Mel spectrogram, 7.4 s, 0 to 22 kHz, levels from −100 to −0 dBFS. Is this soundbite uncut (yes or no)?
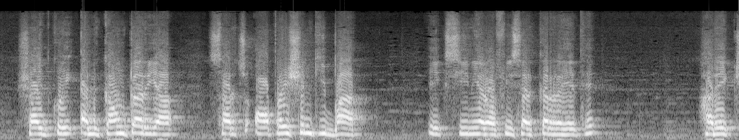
yes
